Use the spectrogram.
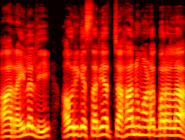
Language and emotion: Kannada, angry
